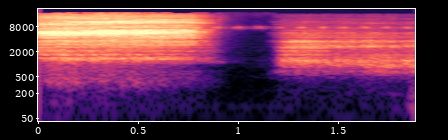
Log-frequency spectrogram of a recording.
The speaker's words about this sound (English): I mean, one sharp breath like that brings you back to the moment.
